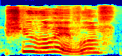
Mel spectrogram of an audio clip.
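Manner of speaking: high, loud chasing-off shout; shooing away. Acted. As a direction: drive the wolf off loudly. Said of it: "they told the wolf to run away".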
